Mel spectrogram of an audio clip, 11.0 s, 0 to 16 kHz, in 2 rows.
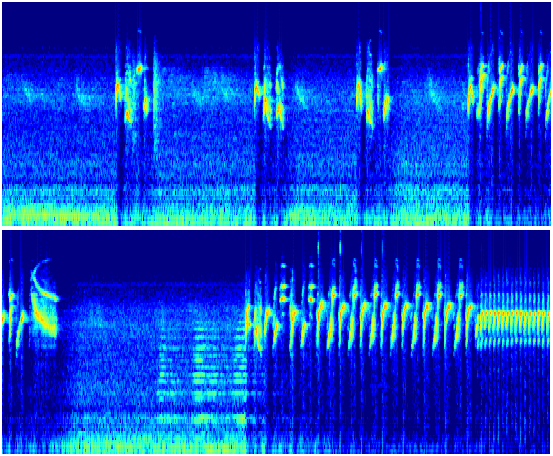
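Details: Home-bred European goldfinch × canary hybrid male singing in May 2015: short bursts of high twittering notes, then a long run of rapid repeated chips ending in a sustained trill, over a steady low background hum.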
